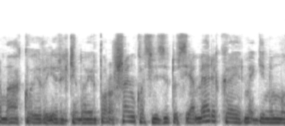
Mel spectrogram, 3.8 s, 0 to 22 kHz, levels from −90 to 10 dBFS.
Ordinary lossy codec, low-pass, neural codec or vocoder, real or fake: AAC, 32 kbps; 7.2 kHz; codec, 16 kHz, 8 kbps, FunCodec, trained on LibriTTS, 25 frames a second; fake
